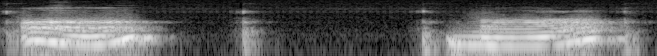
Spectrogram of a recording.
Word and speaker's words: un magasin: This is a masculine word, so we pronounce it un magasin.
